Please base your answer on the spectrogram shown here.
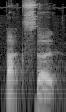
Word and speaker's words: Baizhu: Baizhu becomes Baksut.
